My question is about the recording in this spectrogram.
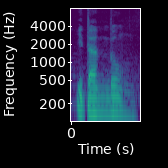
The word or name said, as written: tandung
